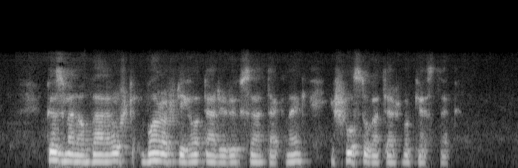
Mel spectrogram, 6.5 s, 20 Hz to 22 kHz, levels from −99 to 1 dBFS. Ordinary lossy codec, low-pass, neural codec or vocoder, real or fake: Opus, 32 kbps; 7.2 kHz; codec, 16 kHz in and 24 kHz out, 1 kbps, XY-Tokenizer; fake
